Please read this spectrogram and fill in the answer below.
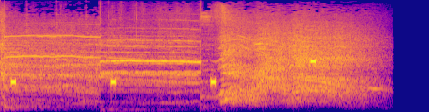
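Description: Film-leader countdown beeps, one short tone each second, the last one higher in pitch, over a crowd cheering and shouting. The crowd sound shifts at each beep as the clips change, and all sound stops abruptly just before the end.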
